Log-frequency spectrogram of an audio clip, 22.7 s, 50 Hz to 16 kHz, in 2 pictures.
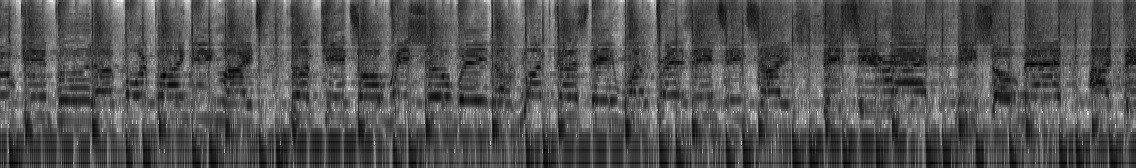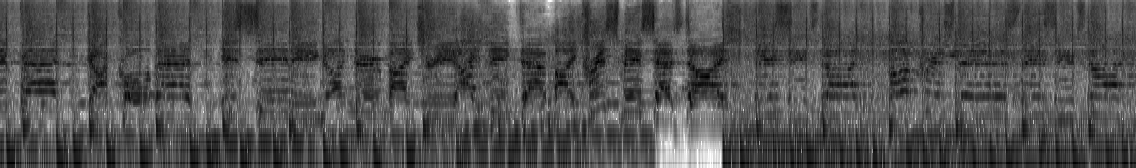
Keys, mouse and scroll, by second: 6.7 click, 8.6 ctrl+alt+Home, 10.3 click, 11.9 r, 13.1 click, 14.2 Return, 15.8 s, 16.3-22.7 drag.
